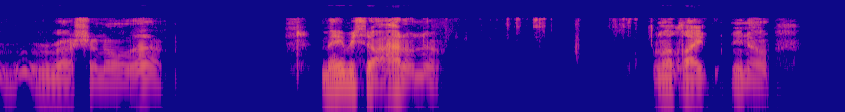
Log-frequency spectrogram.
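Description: A young man speaks casually and close to a microphone, in short bursts with pauses.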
